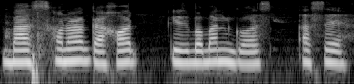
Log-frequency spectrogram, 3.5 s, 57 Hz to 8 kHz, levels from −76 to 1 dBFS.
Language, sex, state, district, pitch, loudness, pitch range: Assamese, female, Assam, Sonitpur, 210 Hz, -17 LUFS, 200-215 Hz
